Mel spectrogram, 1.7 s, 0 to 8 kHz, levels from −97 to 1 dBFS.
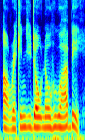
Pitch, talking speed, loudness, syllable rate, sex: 180 Hz, 280 wpm, -17 LUFS, 5.9 syllables/s, female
